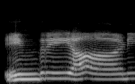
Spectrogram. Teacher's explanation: So ni has to be murdhani and also dirgha. Indriyani, Dri is short.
